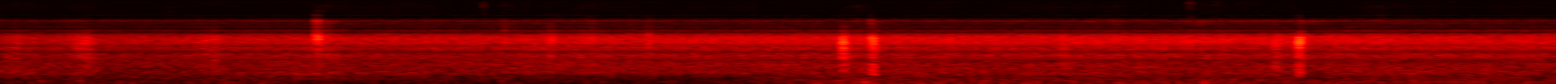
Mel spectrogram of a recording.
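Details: In south-east Wales, a speckled bush-cricket, probably hidden up in a tree or undergrowth, calls; heard through a bat detector as sparse, sharp ticks over a steady hiss.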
